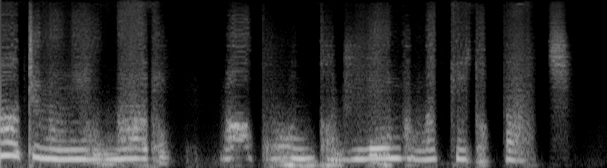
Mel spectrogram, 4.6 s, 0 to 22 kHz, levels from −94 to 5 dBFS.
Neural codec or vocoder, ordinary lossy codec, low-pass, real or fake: codec, 44.1 kHz, 0.9 kbps, DAC; none; none; fake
